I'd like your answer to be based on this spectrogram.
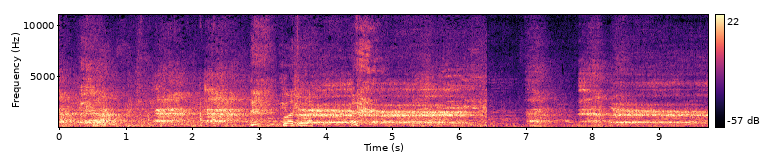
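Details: Repeated burping in a public compilation: several long, loud, throaty belches in a row with brief pauses between them.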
